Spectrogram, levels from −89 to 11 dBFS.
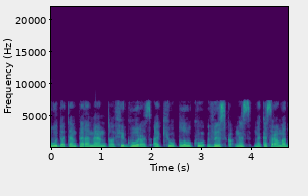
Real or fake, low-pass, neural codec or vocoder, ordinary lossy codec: fake; 7.2 kHz; codec, 16 kHz, 8 kbps, FreqCodec, smaller model; AAC, 48 kbps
